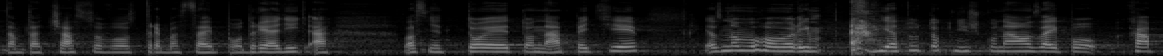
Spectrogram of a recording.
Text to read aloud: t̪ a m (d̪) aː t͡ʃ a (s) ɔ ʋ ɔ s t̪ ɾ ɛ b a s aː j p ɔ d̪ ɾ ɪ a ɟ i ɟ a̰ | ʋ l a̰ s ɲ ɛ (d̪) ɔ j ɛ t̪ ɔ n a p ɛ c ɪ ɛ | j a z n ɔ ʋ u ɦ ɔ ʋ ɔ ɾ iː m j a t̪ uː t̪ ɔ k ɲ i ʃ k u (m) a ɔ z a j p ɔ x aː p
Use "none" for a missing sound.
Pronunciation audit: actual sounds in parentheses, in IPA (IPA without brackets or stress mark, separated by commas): t̪, s, t̪, n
